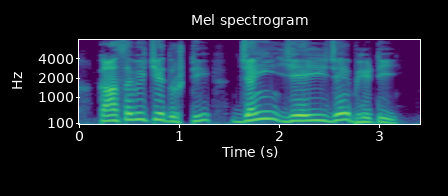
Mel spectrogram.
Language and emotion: Marathi, neutral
